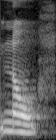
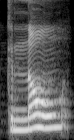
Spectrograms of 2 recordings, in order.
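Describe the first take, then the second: First: The k sound at the start is silent. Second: A k sound is pronounced at the start. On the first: The speaker calls it right. "tapi know" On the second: The speaker calls it wrong. "bukan know"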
